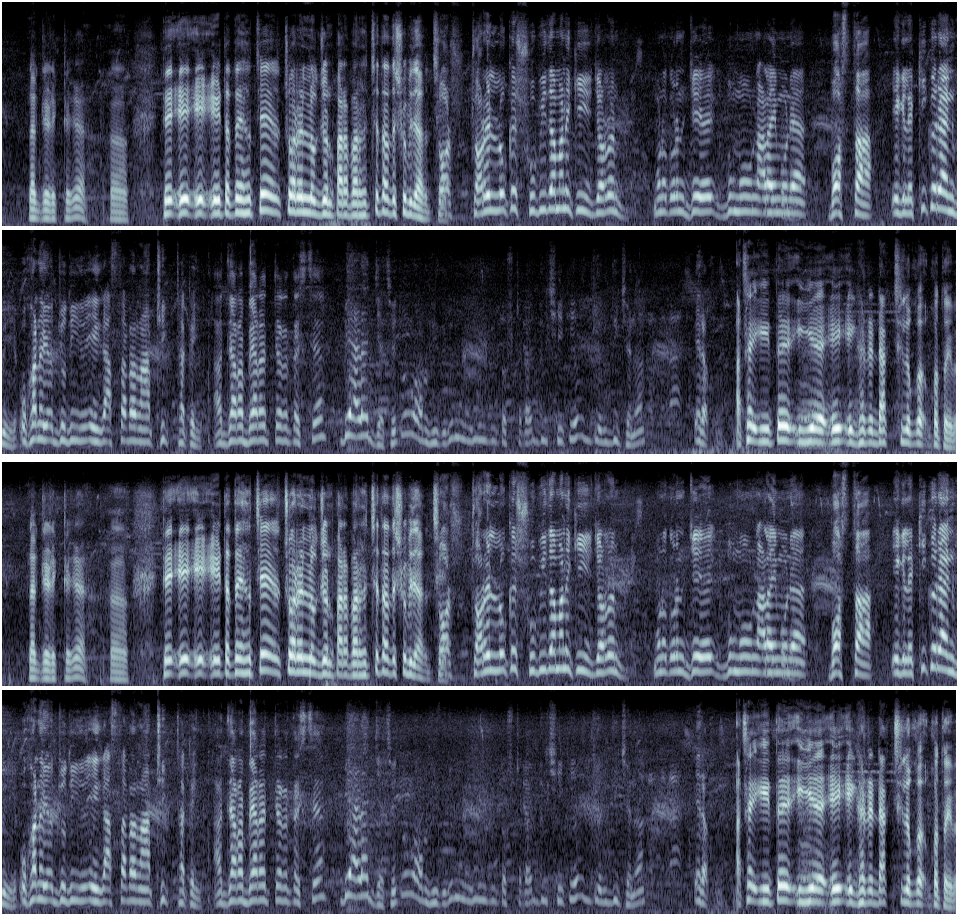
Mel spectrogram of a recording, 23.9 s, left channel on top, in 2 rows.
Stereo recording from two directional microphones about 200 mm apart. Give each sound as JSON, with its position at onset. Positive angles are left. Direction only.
{"t": 0.3, "sound": "speech", "side_deg": 10}
{"t": 10.3, "sound": "speech", "side_deg": 10}
{"t": 14.3, "sound": "speech", "side_deg": 55}
{"t": 16.2, "sound": "speech", "side_deg": 10}
{"t": 20.6, "sound": "speech", "side_deg": 5}
{"t": 23.3, "sound": "speech", "side_deg": 10}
